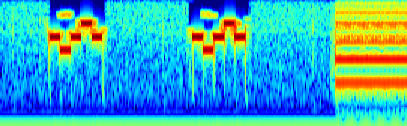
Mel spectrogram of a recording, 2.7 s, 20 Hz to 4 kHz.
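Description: Five-tone selective call (ZVEI), heard as quick runs of five tones, tones of about 70 ms. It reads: 85888 85888
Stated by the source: ZVEI five-tone selective call received on an SDR.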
